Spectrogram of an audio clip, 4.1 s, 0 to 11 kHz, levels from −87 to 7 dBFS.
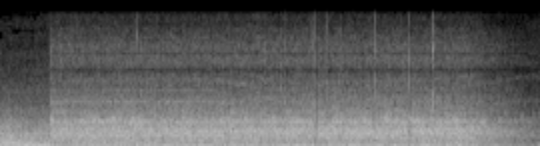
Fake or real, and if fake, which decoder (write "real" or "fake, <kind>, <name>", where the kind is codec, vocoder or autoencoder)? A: real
